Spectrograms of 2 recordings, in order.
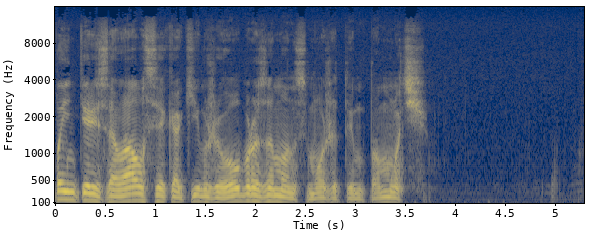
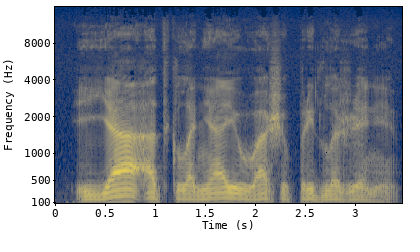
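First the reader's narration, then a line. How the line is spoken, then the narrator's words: Level, even reply. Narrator (Russian): ровным голосом ответил Вульф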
